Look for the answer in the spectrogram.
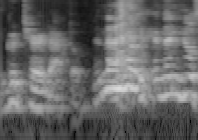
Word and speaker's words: pterodactyl: He goes, I'm a pterodactyl. What is a pterodactyl, not a pterodactyl? No, there's a P in the front. I said, the P is silent.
